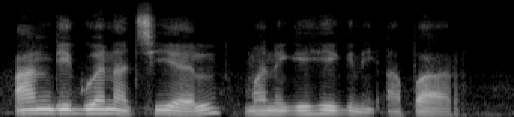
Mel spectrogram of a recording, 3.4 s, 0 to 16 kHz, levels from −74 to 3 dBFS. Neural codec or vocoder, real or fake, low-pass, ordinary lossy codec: autoencoder, 48 kHz, 32 numbers a frame, DAC-VAE, trained on Japanese speech; fake; 14.4 kHz; AAC, 64 kbps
